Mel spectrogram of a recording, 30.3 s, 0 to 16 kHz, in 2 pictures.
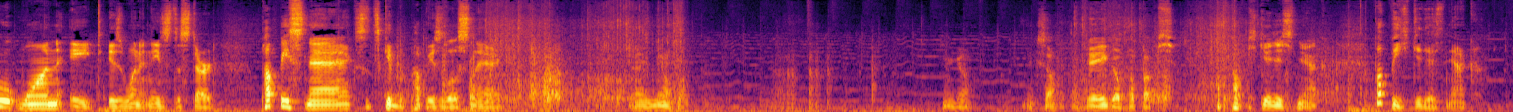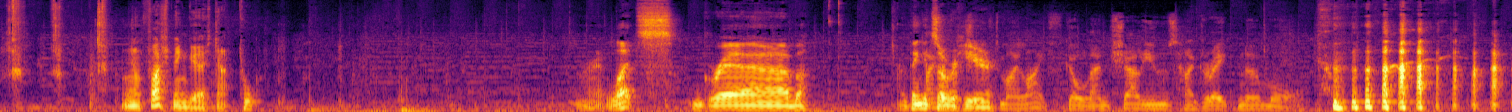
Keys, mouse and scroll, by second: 23.4 click.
